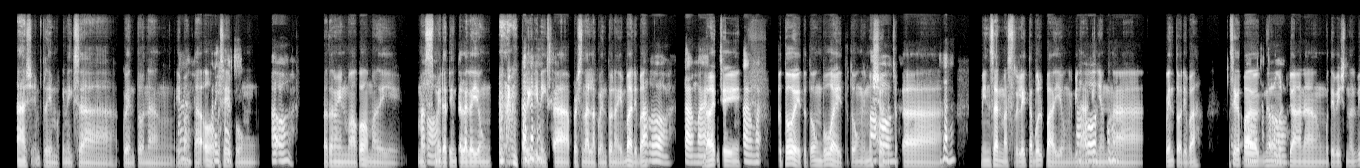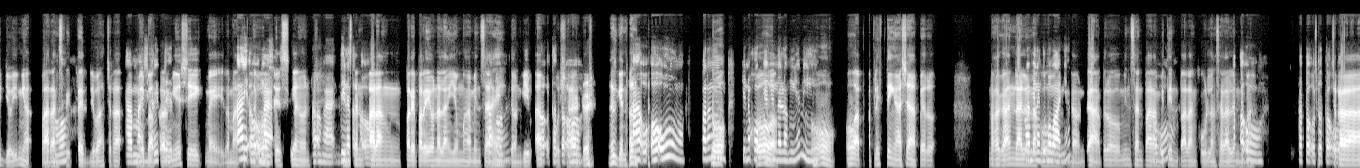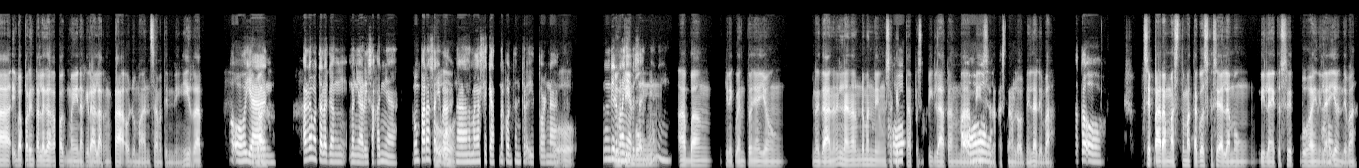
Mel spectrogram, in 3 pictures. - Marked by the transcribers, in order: throat clearing; laugh; laugh; chuckle; in English: "Don't give up, push harder"; laughing while speaking: "harder. May, gano'n"; "Totoo" said as "Tatao"; "tipong" said as "tibong"; other background noise; other street noise
- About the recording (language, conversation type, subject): Filipino, unstructured, Ano ang mas nakapagpapasigla ng loob: manood ng mga bidyong pampasigla o makinig sa mga kuwento ng iba?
